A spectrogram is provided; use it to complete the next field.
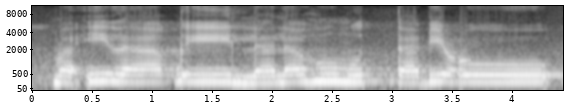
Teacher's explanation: واو کے پیچھے پیش آیا حرف مدہ، اس کو کھینچ کر پڑھیں گے تھوڑا سا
